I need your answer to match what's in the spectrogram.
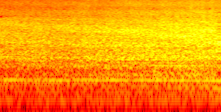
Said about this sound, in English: Chemical truck. A rumbling truck brings her back to the present,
